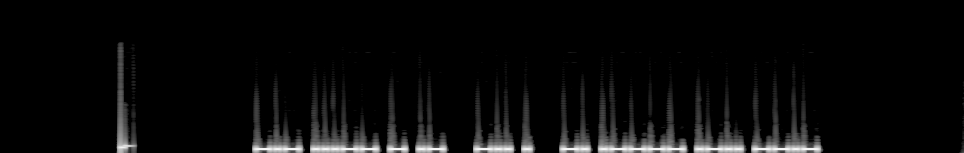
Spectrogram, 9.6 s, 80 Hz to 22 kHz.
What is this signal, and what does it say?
Morse code, heard as a keyed tone, about 25 wpm, 700 Hz. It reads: K3TA DE N1LQ
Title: USA Callsign DE Callsign - 4 Characters - 25wpm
